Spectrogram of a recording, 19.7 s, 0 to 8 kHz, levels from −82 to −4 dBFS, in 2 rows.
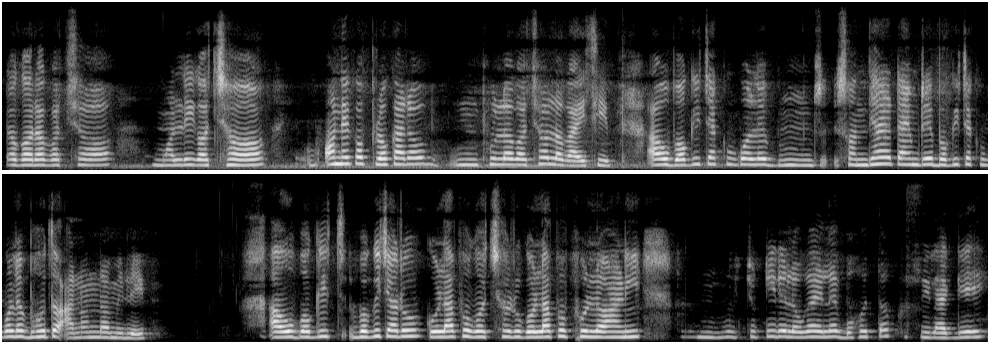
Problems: background sounds at intervals, background conversations at intervals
